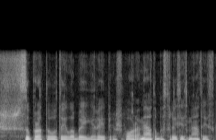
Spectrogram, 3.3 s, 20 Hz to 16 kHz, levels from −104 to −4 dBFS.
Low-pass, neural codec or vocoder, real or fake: 9.9 kHz; vocoder, 22.05 kHz, 80 mel bands, Vocos; fake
